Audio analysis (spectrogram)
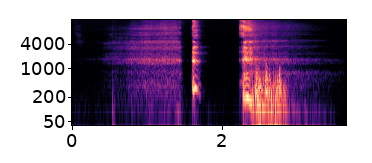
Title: hiccups again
